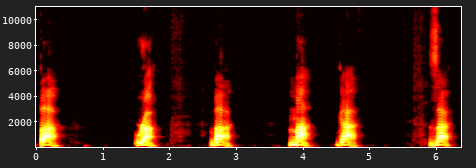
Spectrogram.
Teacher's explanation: the voice box or the vocal cords, they move, they vibrate. So then when the air hits them, it creates this Z sound, this buzzing sound. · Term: voiced sound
